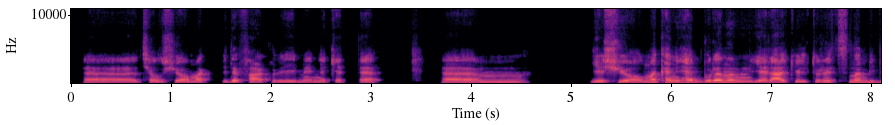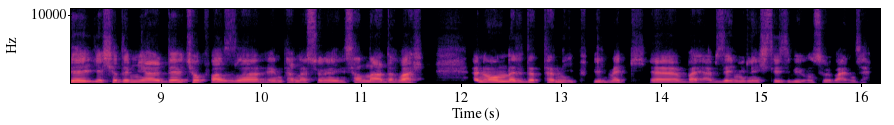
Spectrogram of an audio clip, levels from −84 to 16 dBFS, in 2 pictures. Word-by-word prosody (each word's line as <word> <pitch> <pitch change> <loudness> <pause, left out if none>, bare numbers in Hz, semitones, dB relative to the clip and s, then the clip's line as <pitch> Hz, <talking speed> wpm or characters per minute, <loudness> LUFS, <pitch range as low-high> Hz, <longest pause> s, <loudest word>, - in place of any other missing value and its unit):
eee, 115 -1 0
çalışıyor 120 0 0
olmak, 165 +6 -2
bir 135 - -9
de 145 - +6
farklı 140 0 0
bir 135 -2 -3
memlekette, 125 +1 -4 0.6
emm, 120 0 0 0.7
yaşıyor 130 +2 +3
olmak, 130 +10 +2
hani, 150 -3 +4
hem 155 +1 +3
buranın 155 0 +6
yerel 145 +2 +6
kültürü 155 +2 -4
açısından, 220 +4 0
bir 190 -1 -6
de 195 - +3
yaşadığım 160 -3 0
yerde 165 +1 +1
çok 170 0 -1
fazla 145 0 0
enternasyonal 140 0 -4
insanlar 135 0 -1
da 120 -1 -5
var. - - +2 0.5
Hani, 130 - +1
onları 140 -2 +2
da 120 - 0
tanıyıp 115 -2 -5
bilmek, - - -7
eee, 125 0 +2
bayağı 110 - -2
bir 120 - -13
zenginleştirici 130 -1 -5
bir 115 -1 -8
unsur 110 +3 -9
bence. 110 -2 -6
135 Hz, 145 wpm, -24 LUFS, 125-150 Hz, 0.7 s, de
